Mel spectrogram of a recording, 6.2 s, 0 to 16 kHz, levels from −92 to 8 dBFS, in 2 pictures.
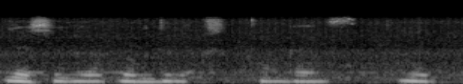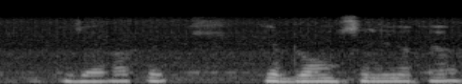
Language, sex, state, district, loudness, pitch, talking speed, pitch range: Hindi, male, Uttar Pradesh, Hamirpur, -34 LUFS, 135 Hz, 80 wpm, 105-145 Hz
